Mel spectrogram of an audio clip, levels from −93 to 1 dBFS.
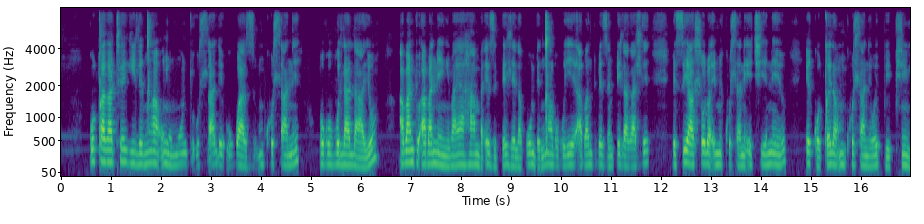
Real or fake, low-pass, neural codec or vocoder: real; 7.2 kHz; none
